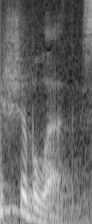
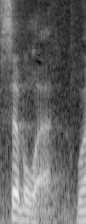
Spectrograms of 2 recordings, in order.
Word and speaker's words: Shibboleth: Say Shibboleth. Sibboleth.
